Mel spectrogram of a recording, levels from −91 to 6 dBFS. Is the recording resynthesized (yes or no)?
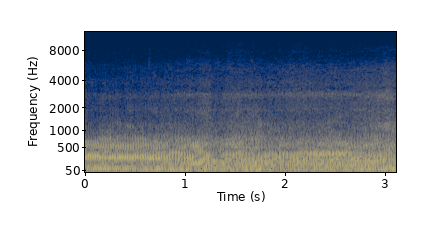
yes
